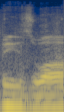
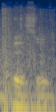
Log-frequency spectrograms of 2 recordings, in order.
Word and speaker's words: bezoar: Sometimes pronounced bezoar or bezoar.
